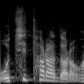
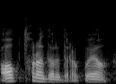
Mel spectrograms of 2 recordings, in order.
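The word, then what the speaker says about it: Auchterarder: 근데 이제 지금부터 아욱터라더라고 안 하고 오치터라더라고 하겠습니다. 왜냐하면 온전한 그리스도라는 책에 그렇게 번역을 했거든요. 근데 이제 실제로 그 스코틀랜드 사람한테 발음을 들어보니까 아욱터라더라고요. TMI죠.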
